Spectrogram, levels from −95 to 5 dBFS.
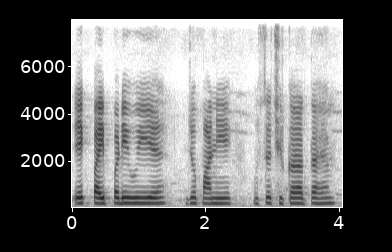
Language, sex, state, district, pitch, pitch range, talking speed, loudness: Hindi, female, Uttar Pradesh, Lalitpur, 230 Hz, 225-230 Hz, 165 wpm, -19 LUFS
